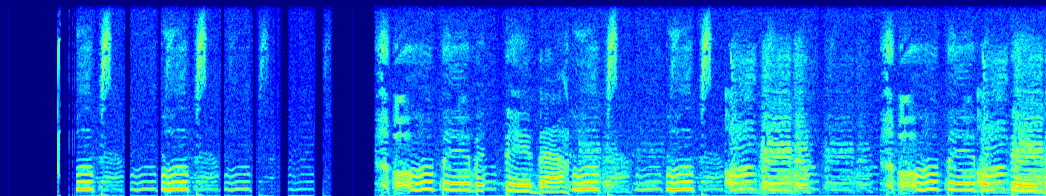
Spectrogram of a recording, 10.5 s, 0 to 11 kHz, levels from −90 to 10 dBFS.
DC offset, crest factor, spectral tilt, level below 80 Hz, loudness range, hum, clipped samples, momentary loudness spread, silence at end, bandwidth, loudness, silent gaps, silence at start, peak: 0.2%; 16 dB; -2.5 dB/octave; -54 dBFS; 5 LU; none; under 0.1%; 16 LU; 0 s; 11 kHz; -26 LUFS; 0.60-0.68 s, 1.24-1.29 s, 2.80-2.87 s, 3.14-3.22 s, 3.31-3.74 s; 0.55 s; -10 dBFS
